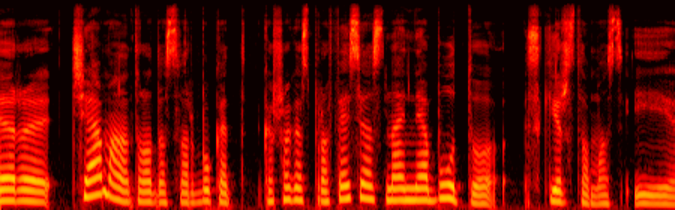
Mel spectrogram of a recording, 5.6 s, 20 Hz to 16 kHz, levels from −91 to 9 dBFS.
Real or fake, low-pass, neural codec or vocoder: real; 14.4 kHz; none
